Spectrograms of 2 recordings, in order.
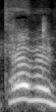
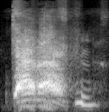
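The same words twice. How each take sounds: First: The name is said calmly, without yelling. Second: The name is yelled loudly like a frantic mom.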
